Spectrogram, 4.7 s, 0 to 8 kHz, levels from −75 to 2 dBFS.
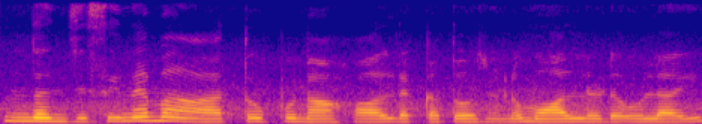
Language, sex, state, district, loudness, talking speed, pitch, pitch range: Tulu, female, Karnataka, Dakshina Kannada, -18 LUFS, 115 wpm, 200 Hz, 190-215 Hz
